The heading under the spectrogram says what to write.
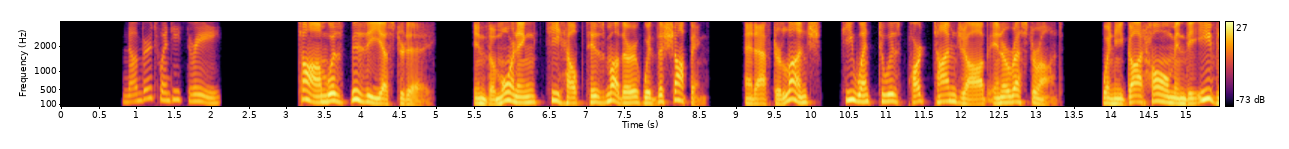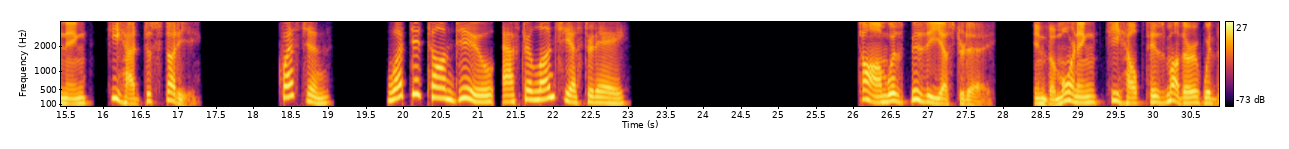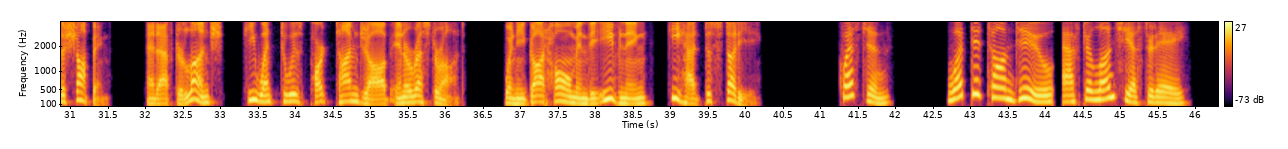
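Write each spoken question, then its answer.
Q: What did Tom do after lunch yesterday?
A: He went to his part-time job in a restaurant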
